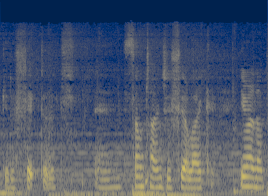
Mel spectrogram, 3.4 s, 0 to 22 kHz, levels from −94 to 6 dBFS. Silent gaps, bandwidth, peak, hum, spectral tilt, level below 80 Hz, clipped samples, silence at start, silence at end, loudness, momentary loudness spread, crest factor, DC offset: none; 14 kHz; -6 dBFS; none; -6 dB/octave; -32 dBFS; under 0.1%; 0 s; 0 s; -23 LUFS; 13 LU; 18 dB; under 0.1%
